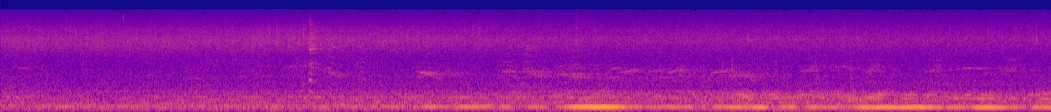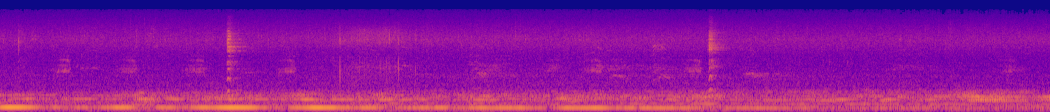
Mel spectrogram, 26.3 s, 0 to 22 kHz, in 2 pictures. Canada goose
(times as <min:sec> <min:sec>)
0:21.3 0:22.2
